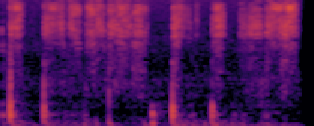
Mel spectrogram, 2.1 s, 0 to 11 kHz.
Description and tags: marker-whiteboard-short06
Writing on a whiteboard.
design, draw, dryerase, erase, foley, pen, pencil, sound, write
